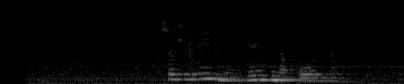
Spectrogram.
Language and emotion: Russian, sad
